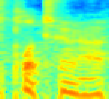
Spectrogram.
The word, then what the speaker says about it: Palutena: No, it's Platuna. Platuna. It's spelled Palutena, but it's pronounced Platuna.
